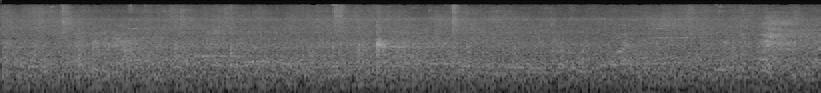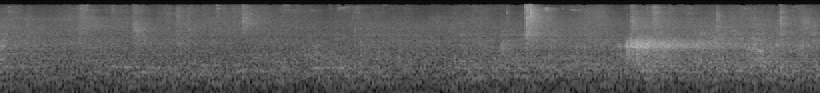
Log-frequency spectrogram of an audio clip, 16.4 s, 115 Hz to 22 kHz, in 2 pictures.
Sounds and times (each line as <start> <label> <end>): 0.0 people talking 8.6
0.0 Trains can be heard arriving and leaving 14.4
9.2 people talking 16.4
